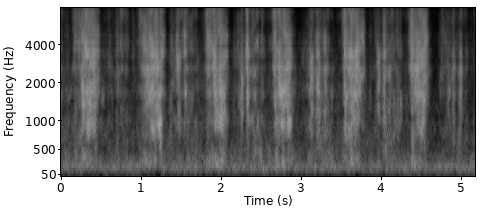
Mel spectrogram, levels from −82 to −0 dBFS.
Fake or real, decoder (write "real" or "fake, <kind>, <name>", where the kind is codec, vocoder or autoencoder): fake, vocoder, Vocos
